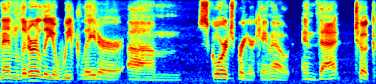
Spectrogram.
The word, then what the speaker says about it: ScourgeBringer: It is ScourgeBringer. Scourge. I know I keep saying it wrong. It's ScourgeBringer.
